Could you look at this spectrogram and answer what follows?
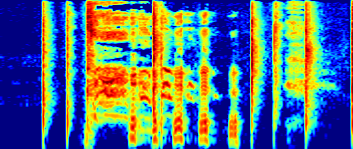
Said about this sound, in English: Are you guys willing to slow clap for that one, or is that a no slow clap?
